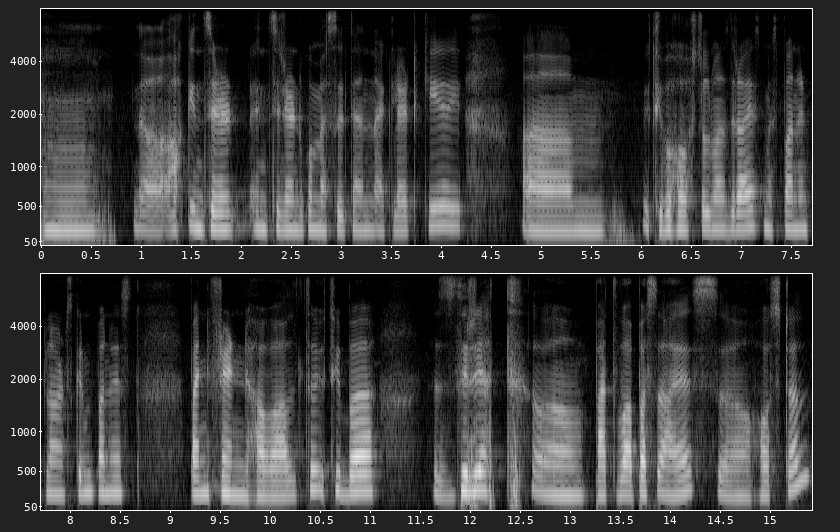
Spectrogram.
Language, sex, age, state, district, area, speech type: Kashmiri, female, 30-45, Jammu and Kashmir, Budgam, rural, spontaneous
